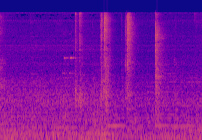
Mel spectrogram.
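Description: A few short clicks and knocks, about four in the second half, over steady room noise.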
